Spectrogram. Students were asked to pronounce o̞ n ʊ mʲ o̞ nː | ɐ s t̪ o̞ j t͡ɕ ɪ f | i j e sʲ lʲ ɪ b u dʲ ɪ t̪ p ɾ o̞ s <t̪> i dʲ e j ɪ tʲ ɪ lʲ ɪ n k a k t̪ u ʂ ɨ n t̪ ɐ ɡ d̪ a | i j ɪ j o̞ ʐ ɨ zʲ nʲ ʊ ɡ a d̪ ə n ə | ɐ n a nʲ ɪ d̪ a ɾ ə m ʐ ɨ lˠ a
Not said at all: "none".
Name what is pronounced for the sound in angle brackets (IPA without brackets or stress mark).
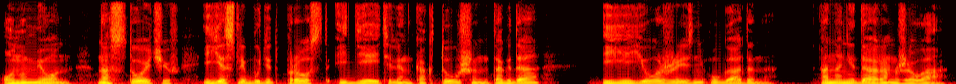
t̪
